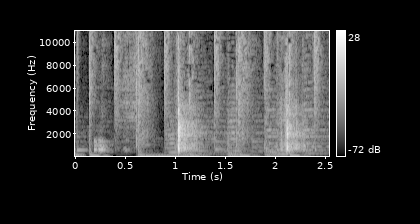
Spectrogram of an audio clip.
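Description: Bell peppers, onion and chili pepper are cut into small pieces on a board for game-day chili, with several knife chops in an uneven rhythm, two of them sharper and louder, close up with no talking.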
